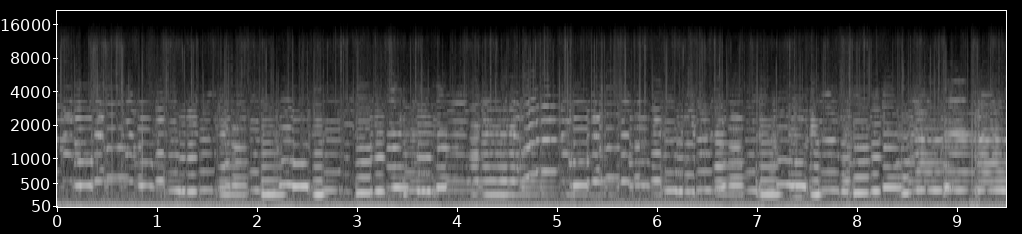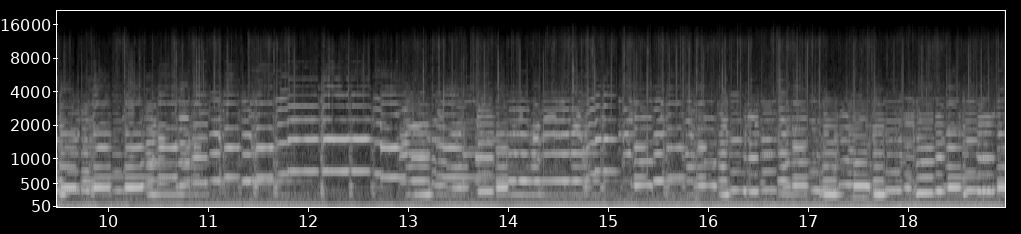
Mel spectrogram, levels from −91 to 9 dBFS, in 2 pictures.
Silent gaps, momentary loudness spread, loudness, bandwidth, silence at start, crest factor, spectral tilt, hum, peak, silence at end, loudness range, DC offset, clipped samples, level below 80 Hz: none; 5 LU; -25 LUFS; 13.5 kHz; 0 s; 12 dB; -6.5 dB/octave; none; -12 dBFS; 0 s; 2 LU; under 0.1%; under 0.1%; -34 dBFS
